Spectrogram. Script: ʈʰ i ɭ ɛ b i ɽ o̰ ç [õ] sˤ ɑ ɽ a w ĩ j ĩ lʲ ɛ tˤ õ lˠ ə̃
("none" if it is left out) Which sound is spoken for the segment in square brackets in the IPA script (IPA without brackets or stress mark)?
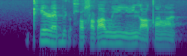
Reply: o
